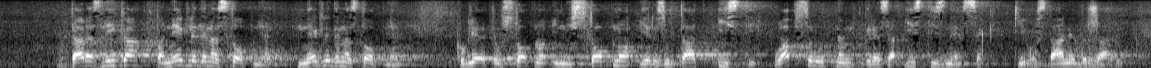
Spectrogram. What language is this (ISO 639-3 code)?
slv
